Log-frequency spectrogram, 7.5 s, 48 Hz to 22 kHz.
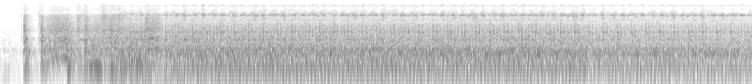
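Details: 1.6 HDi diesel after a starter motor fuse problem: starter turns briefly, engine catches within a second and settles into a steady, even diesel clatter at idle; normal start.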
